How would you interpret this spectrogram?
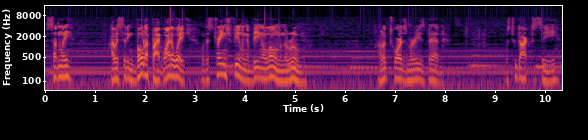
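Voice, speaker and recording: An actor playing a troubled married insurance investigator haltingly telling his story in 1940s radio suspense style. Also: mid-range voice, lightly acted. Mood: tense, haunted. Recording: muffled old radio recording, music underneath.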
